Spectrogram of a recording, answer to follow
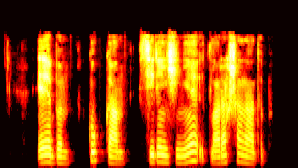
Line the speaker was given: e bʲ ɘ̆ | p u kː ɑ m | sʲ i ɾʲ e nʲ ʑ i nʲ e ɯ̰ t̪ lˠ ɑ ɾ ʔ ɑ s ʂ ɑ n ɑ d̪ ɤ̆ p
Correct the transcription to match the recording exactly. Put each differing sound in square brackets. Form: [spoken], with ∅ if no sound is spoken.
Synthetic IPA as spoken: e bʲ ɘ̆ | [k] u kː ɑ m | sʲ i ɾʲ e nʲ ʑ i nʲ e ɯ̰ t̪ lˠ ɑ ɾ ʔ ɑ [χ] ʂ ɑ n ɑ d̪ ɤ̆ p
